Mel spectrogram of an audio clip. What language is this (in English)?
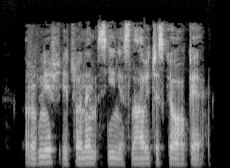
Czech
